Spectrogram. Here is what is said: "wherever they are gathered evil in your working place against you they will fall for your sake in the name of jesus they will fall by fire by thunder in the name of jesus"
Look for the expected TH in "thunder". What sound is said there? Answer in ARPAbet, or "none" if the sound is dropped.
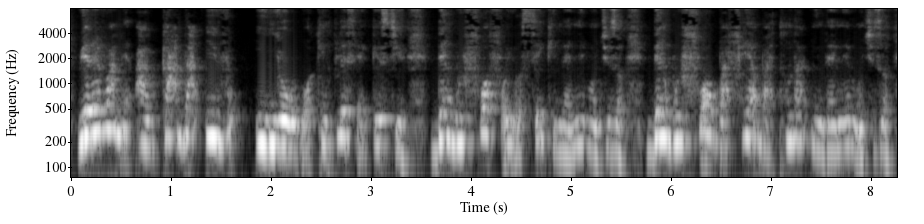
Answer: T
